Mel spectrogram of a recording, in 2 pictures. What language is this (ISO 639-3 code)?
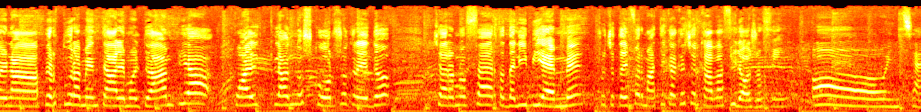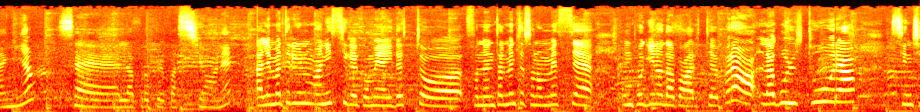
ita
